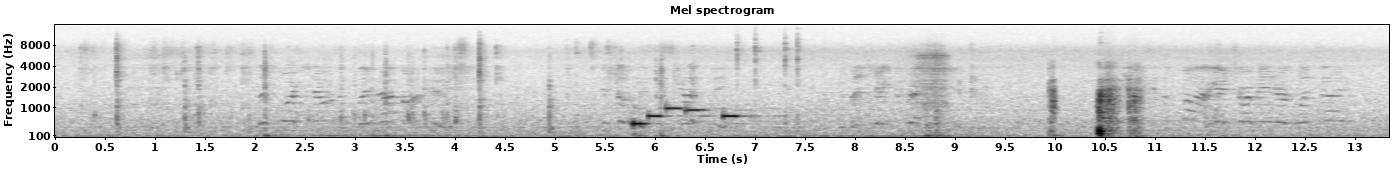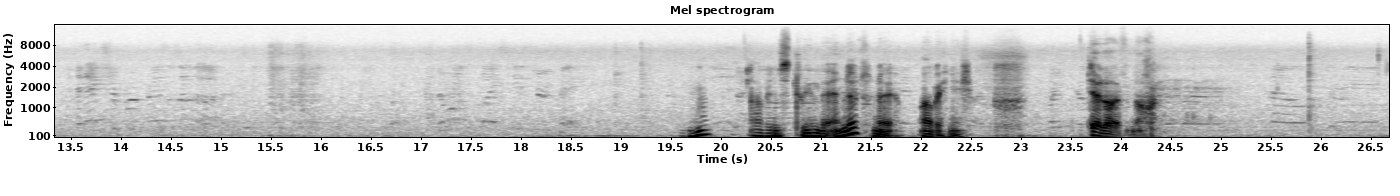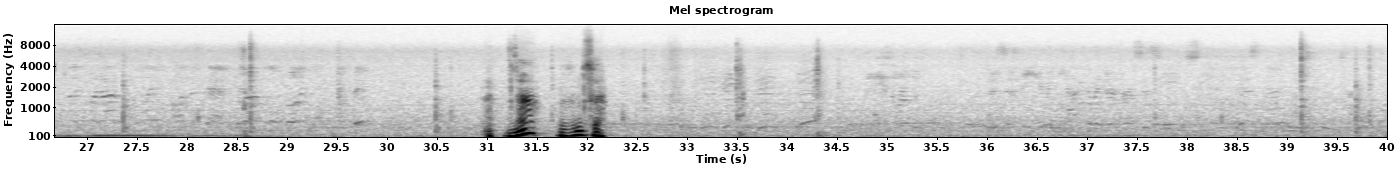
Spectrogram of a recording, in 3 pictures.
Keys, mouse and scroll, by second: 1.0-2.4 middle drag, 2.4-3.6 scroll down 1, 3.6-4.0 scroll up 1, 4.0-6.0 middle drag, 6.0 c, 24.8-27.6 middle drag, 27.8-28.8 scroll down 1, 28.8-30.4 middle drag, 31.2-32.8 scroll up 1, 32.8 middle click, 33.6 a, 34.4 a, 38.2-40.0 middle drag.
